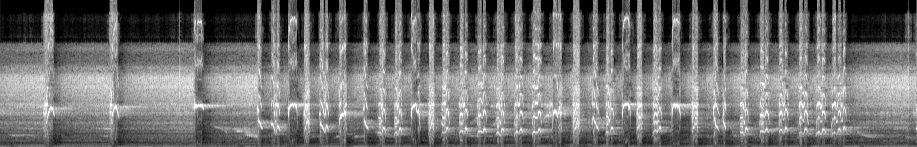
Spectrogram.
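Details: Song of a white-rumped shama played for training other songbirds: a few single high notes, then a long, fast, varied stream of chattering trills and twisting whistles, all high and sharp.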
